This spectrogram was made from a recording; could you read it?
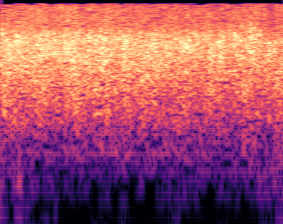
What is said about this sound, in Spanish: Lo recibimos con un cariñoso aplauso.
